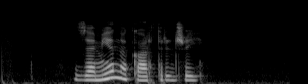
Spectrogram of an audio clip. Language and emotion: Russian, neutral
